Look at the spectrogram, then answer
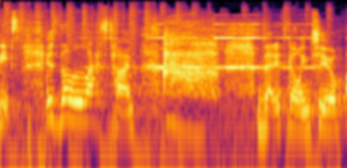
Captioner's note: timer beeps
